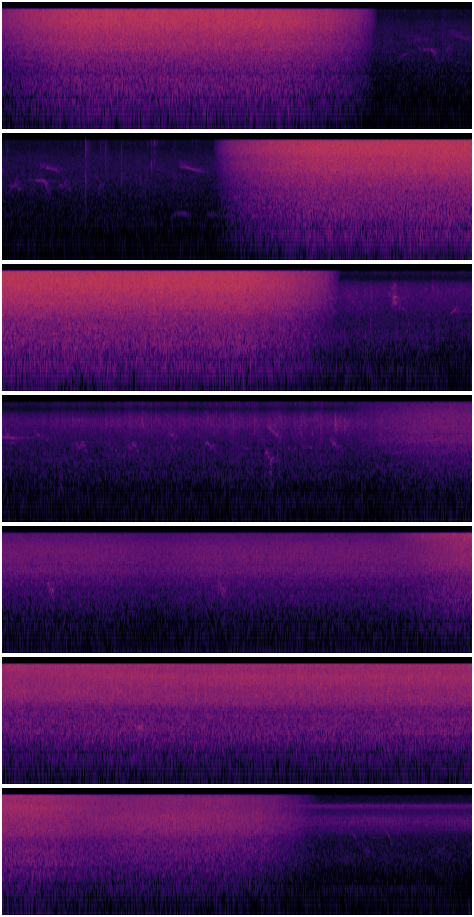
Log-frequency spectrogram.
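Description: Rushing water from a full reservoir overflowing down its dam and concrete spillway channels, in three loud stretches that cut in and out suddenly. Between them is a quieter outdoor hush with a few faint bird chirps.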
